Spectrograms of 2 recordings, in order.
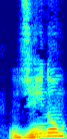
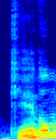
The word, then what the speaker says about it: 지놈: 유전체 사업 그래서 휴먼 지놈 프로젝트. 저는 이게 게놈이라고 읽는 걸 별로 안 좋아해요. 영어식으로 읽는 게 더 낫다라고 보거든요. 유전자가 지인인데 왜 이걸 굳이 게놈 발음이 아마 미국식 발음은 아닌 걸로 알고 있습니다.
